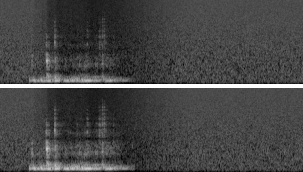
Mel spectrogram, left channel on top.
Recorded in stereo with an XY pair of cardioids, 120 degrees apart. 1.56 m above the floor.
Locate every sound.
0.3 s a drawer: 35° right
